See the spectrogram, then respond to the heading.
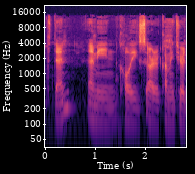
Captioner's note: speaking French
